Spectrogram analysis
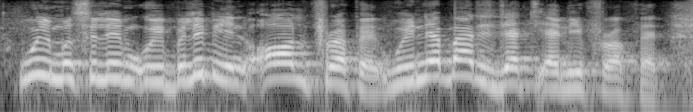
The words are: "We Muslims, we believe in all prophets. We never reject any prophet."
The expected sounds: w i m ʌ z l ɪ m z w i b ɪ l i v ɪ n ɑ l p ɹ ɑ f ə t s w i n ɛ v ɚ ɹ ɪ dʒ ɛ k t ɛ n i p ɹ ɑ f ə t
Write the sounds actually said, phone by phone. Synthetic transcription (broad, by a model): w i m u s l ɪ m w i b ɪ l i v ɪ n ɑ l p ɹ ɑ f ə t w i n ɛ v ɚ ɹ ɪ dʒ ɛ t ɛ n i p ɹ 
